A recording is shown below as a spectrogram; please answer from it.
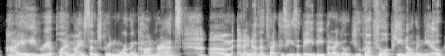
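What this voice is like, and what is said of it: Sick, under-the-weather voice. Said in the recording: “as you can hear in my voice, I'm a little under the weather ... It was a flu and then it turned into a cold”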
